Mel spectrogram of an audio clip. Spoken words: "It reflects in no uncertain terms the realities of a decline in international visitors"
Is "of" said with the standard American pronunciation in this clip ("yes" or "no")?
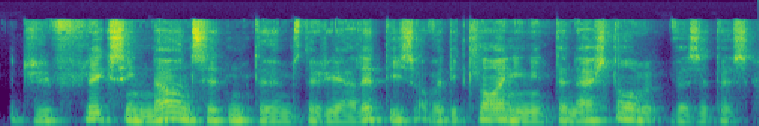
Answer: yes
